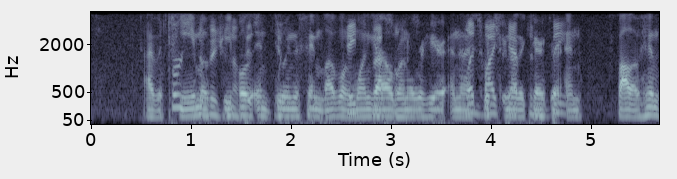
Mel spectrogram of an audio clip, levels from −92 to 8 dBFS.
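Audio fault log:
1.27–1.36 s, 4.09–4.18 s and 4.39–4.61 s, speech suppressed in double talk: The voice briefly dips by around 5 dB, each time for about a tenth of a second or less. The likely cause is an echo canceller that met simultaneous talk from the far side and turned everything down.
5.04–5.12 s, echo leak: A very faint delayed copy of the voice appears, far below the speech, trailing it by 337 ms. It likely comes from a loudspeaker at the far end whose echo canceller let some pickup through, which was sent back.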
